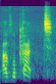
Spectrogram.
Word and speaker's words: avocat: is actually the same name we use for avocado in French too. Avoca, a lawyer or barister. If it's a female, you add e at the end. So, avocat pronounce it.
